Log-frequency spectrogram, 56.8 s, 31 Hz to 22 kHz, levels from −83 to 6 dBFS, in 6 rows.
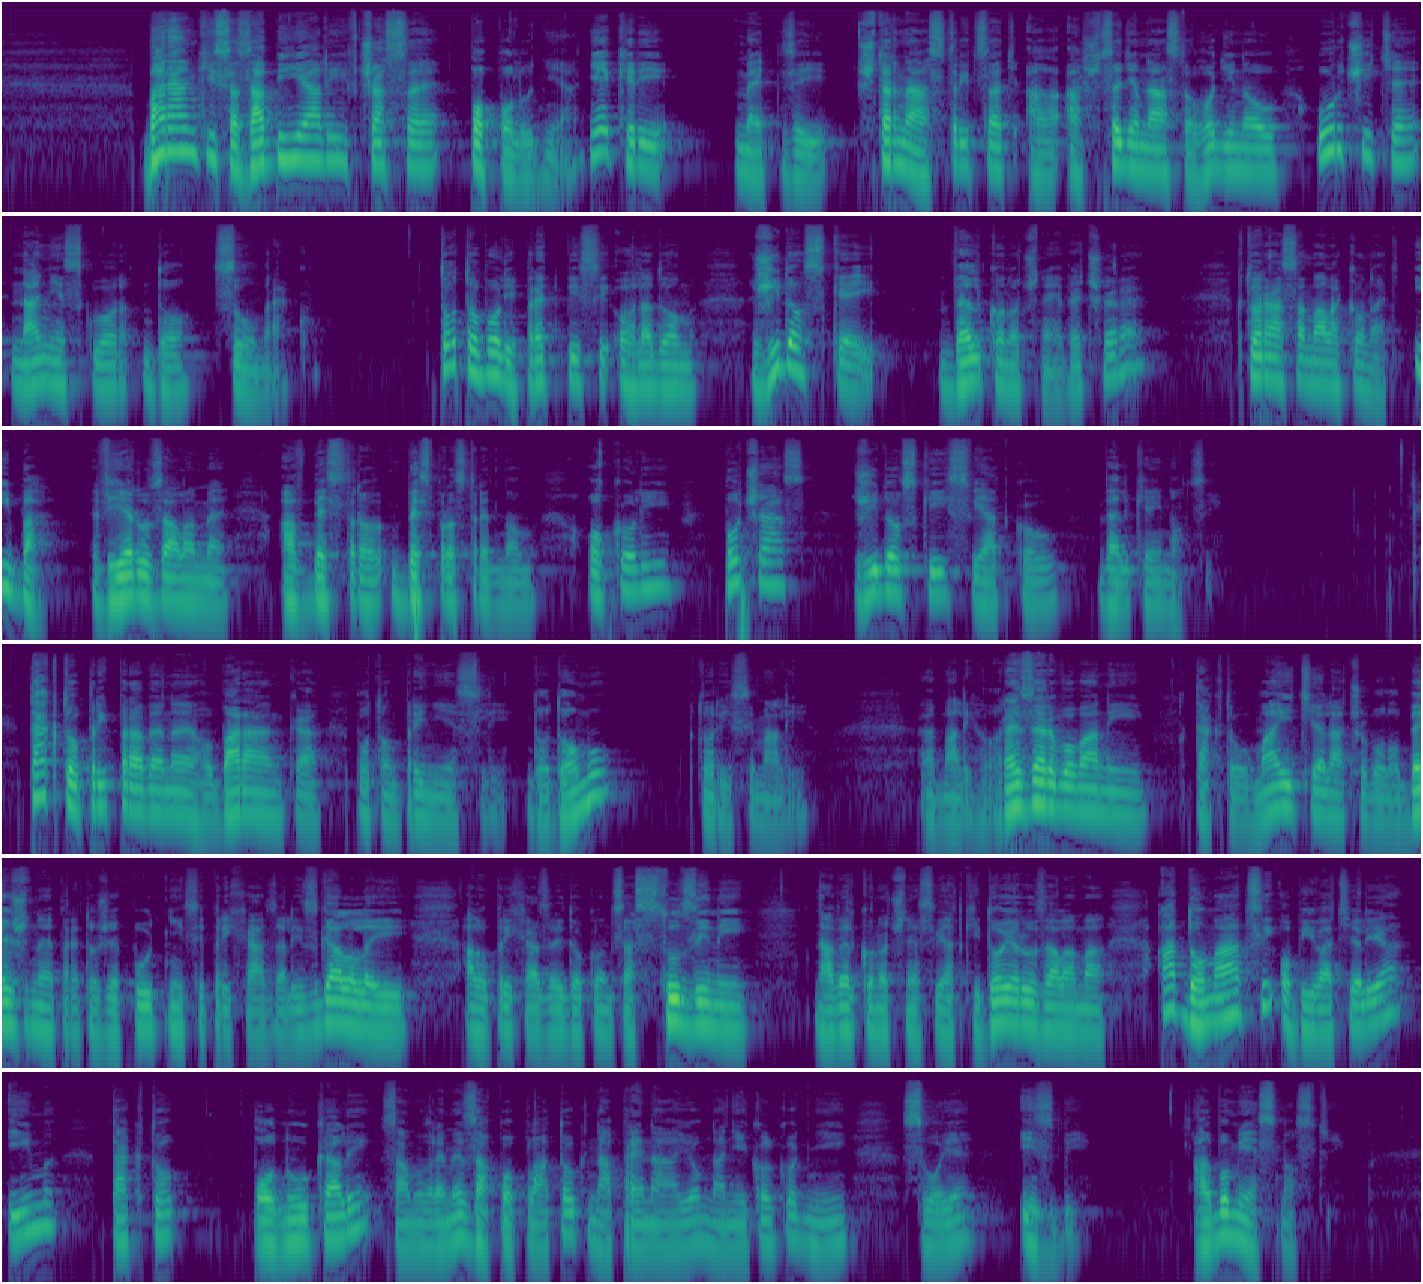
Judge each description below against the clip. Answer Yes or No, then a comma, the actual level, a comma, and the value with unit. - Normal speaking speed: No, slow, 95 wpm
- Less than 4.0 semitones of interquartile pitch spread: No, average, 5.0 semitones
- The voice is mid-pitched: No, low, 110 Hz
